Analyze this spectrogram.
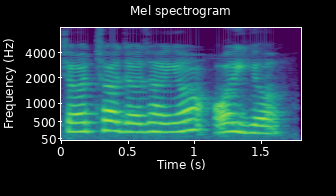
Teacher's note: तालु और जीभ के स्पर्श से बोले जाने वाले वर्ण तालवा वर्ण कहलाते हैं। ई च वर्ग, च छ ज झ य और य।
